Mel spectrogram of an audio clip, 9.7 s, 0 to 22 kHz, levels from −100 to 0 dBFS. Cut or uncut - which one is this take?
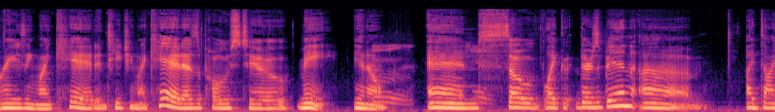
cut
